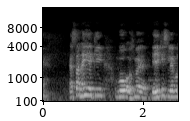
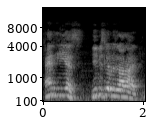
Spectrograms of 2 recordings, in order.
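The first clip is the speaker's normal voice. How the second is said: usual speaking voice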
